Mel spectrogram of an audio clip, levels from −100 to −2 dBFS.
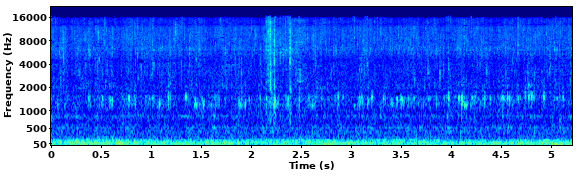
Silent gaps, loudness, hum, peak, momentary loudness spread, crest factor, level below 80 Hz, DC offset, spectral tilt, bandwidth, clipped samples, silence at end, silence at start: none; -55 LUFS; none; -32 dBFS; 4 LU; 22 dB; -60 dBFS; under 0.1%; -2 dB/octave; 17 kHz; under 0.1%; 0 s; 0 s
